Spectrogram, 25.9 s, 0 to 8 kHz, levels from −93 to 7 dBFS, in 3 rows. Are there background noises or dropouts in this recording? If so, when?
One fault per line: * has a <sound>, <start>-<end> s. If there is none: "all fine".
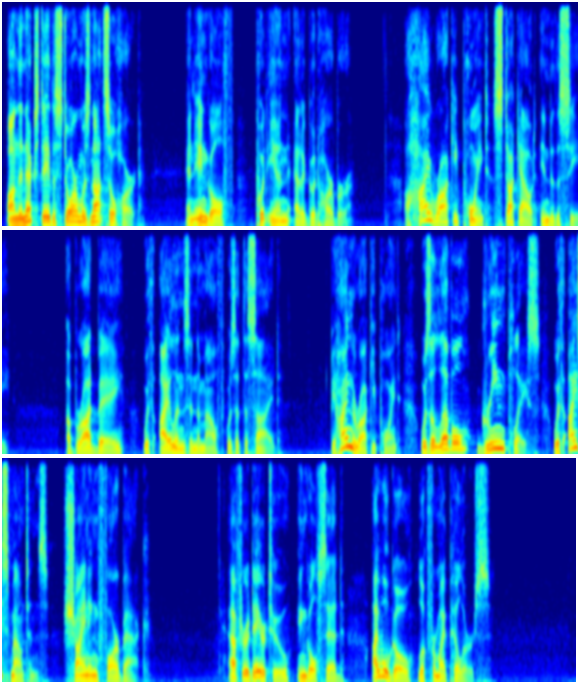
all fine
